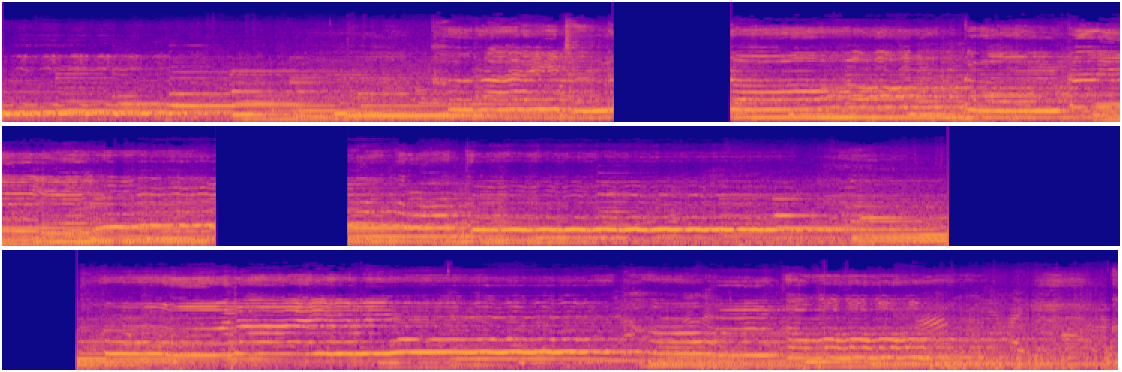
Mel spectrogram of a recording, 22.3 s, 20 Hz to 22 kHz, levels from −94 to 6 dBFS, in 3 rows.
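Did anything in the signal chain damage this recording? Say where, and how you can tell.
Yes, at playback: three rebuffering stalls, silent from 4.07 to 4.85 s, 8.87 to 9.76 s and 13.75 to 15.4 s, as the player ran dry and waited for data. Unlike a dropout, sound resumes exactly where it stopped. Nothing is skipped, only time added.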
